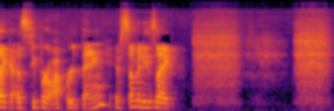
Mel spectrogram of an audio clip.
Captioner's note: breathes heavily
